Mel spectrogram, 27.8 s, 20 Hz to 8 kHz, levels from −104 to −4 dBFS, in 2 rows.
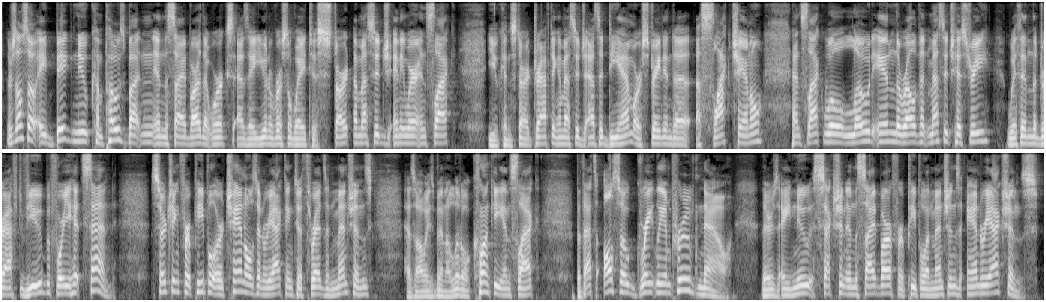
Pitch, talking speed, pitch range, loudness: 150 Hz, 200 wpm, 135-170 Hz, -15 LUFS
